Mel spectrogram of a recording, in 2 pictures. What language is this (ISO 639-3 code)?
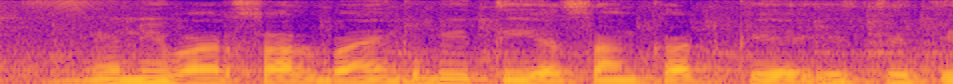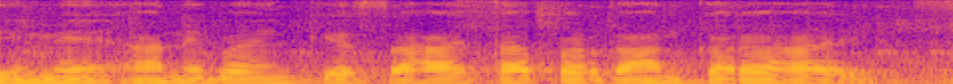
mag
